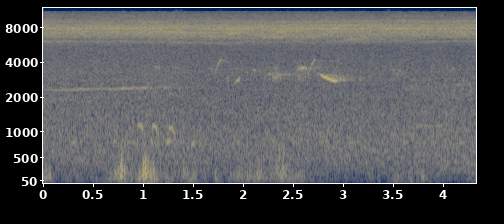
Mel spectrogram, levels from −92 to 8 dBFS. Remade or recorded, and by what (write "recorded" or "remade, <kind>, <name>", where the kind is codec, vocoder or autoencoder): remade, vocoder, BigVGAN v2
